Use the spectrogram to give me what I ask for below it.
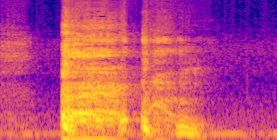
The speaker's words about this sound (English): apologize for my cough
